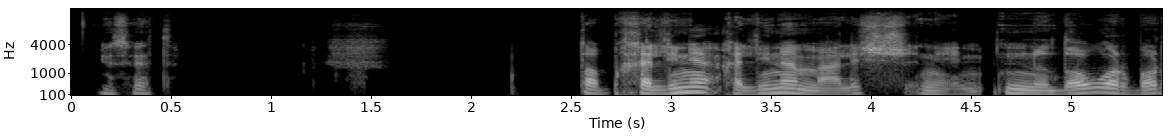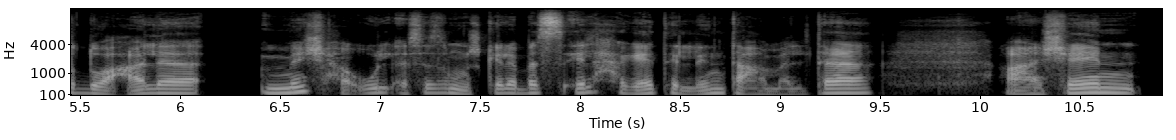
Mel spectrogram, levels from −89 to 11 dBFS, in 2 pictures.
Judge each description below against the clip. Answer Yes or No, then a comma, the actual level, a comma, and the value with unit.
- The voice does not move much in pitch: No, average, 4.1 semitones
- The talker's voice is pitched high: No, medium, 140 Hz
